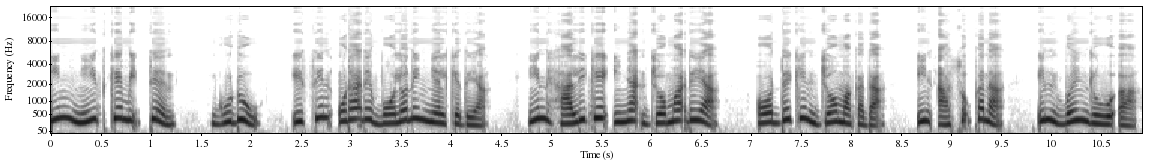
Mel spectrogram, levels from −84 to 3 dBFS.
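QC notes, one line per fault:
Throughout, imaging from linear upsampling: the speech sounds like 8 kHz material raised to 48 kHz by joining samples with straight lines. The top end is dulled, and a faint mirrored copy sits at 4 to 8 kHz, roughly 35 dB down, adding a light metallic shimmer on sibilants.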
